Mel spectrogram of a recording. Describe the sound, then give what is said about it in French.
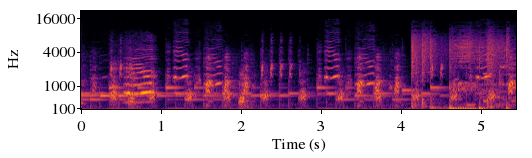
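Chickens clucking as they come when called, a flock giving many short, busy clucks and calls that overlap in a lively stream. “Et les poules, elles arrivent toutes. Ah ouais, ah ouais, elles arrivent”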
